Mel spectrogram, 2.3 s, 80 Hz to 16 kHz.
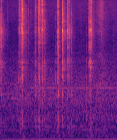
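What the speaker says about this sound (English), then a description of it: "I'll run a knife cut down there so we don't lose too much of the original topping on this one" Sharp knife scoring through an old red paper topping on a G.M. Angem Regula 25 being serviced, heard as a few quick, close scratchy cuts in uneven bursts over a low steady hum.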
